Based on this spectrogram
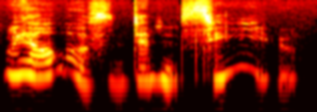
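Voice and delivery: put-on eager girl amazed at the fairy; excited. A narrator's reading. Rachel greeting the hidden fairy, excited. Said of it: "said Rachel in an excited voice".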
